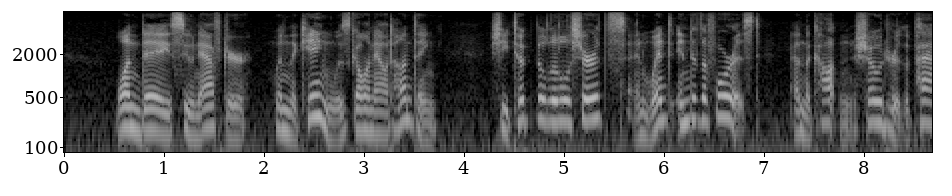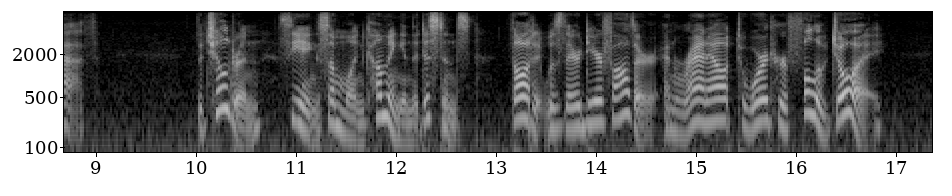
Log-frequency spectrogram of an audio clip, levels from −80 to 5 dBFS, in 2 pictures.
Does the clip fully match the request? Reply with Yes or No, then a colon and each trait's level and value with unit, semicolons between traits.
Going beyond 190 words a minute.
No: average, 175 wpm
